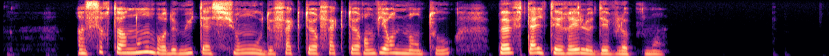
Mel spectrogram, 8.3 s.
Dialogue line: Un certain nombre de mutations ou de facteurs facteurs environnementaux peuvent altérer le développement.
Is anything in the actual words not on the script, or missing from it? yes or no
no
